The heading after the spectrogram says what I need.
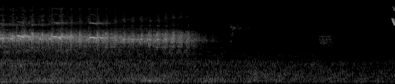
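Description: A goldfinch sings a fast, liquid twittering of high tinkling notes for about two seconds, then a couple of soft scattered notes follow over faint background hiss.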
